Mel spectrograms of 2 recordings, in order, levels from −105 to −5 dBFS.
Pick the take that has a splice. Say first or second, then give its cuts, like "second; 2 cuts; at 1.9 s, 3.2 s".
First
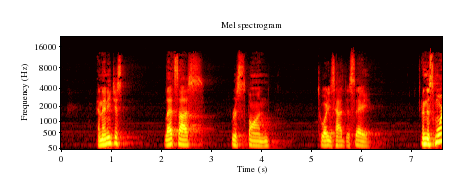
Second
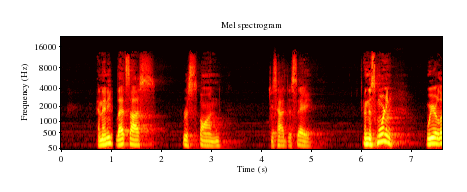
second; 2 cuts; at 1.0 s, 4.2 s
